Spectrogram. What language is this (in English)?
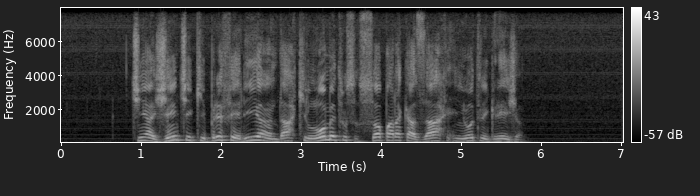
Portuguese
